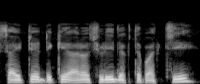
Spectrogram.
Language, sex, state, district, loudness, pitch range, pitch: Bengali, male, Assam, Hailakandi, -14 LUFS, 105-120 Hz, 110 Hz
